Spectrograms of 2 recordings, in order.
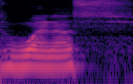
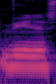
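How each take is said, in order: First: The name is given a Latin pronunciation. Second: The name is given an English pronunciation. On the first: "I should pronounce Venus in proper Latin" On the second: "in English we would pronounce it Venus today"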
